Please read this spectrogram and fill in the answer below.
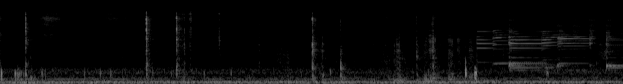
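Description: Light plastic clicks and taps as a Sesame Street Elmo toy music player and its discs are handled, then near the end the toy starts playing an electronic tune.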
